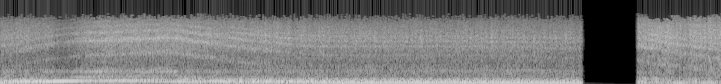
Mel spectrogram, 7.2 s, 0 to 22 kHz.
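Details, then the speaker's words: Chevrolet Malibu V8 on a test run after the carburetor was fixed: deep, even burble, clean rev up and back to a steady lope, no misfire. "Sounds crisp now. Todd fixed the damn carburetor for sure."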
